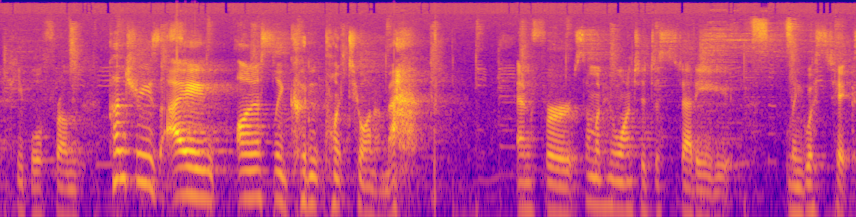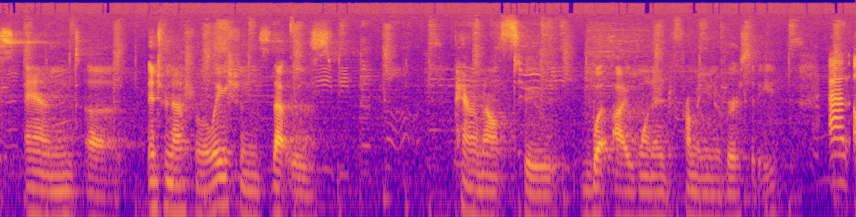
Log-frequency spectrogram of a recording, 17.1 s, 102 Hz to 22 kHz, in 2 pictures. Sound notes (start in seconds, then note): 3.8 chuckling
